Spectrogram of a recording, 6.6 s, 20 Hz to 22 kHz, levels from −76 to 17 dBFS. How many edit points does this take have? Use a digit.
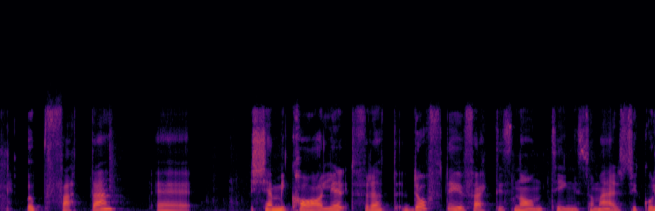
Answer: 1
